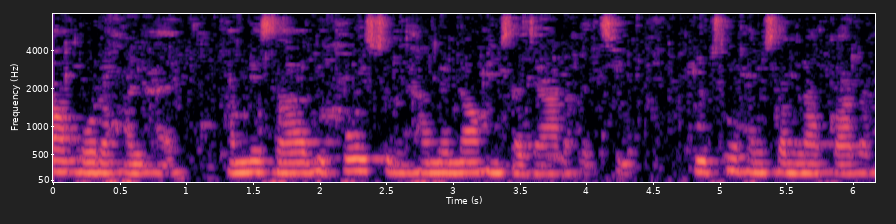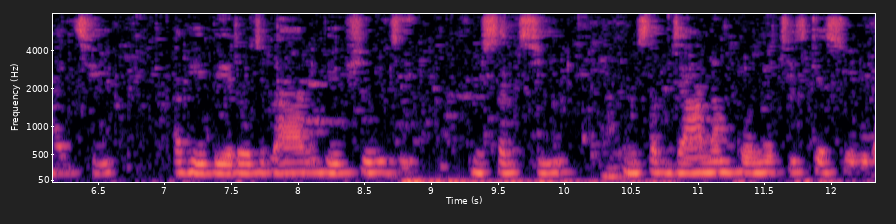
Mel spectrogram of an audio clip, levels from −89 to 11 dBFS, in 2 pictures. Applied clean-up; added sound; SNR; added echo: classical method Wiener filter.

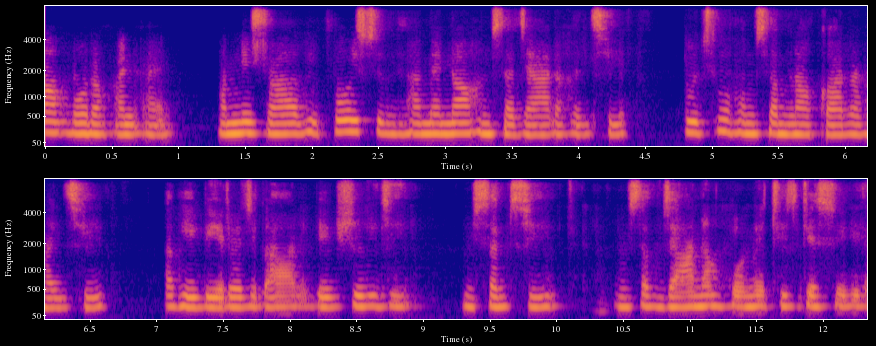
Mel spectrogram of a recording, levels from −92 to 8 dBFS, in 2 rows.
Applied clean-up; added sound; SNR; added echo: neural mask model DeepFilterNet 3.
